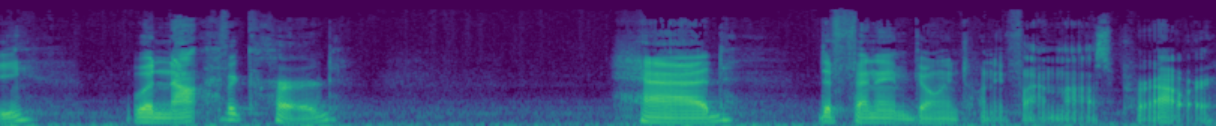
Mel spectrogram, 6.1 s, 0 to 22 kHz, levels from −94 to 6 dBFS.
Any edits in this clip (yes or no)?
yes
